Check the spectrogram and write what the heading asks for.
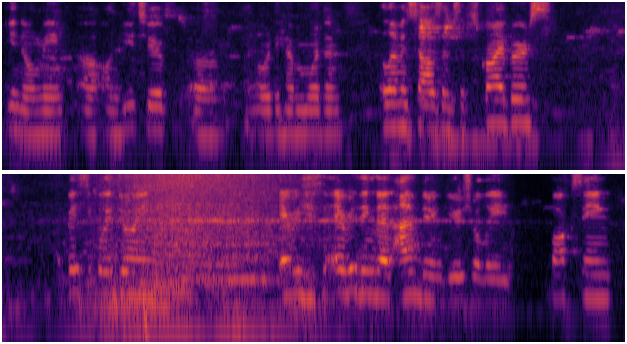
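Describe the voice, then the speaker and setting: A woman with a Georgian accent chats casually as a live streamer, thinking aloud in a halting way. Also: lowish voice, steady tone. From Georgia (country). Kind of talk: casual livestream chat. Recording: clear background noise.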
